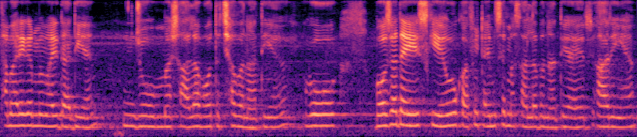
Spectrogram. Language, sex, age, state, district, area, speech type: Hindi, female, 18-30, Uttar Pradesh, Bhadohi, rural, spontaneous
